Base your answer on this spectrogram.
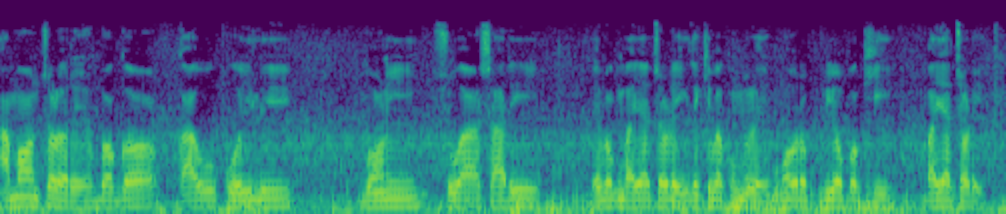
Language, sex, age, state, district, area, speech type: Odia, male, 30-45, Odisha, Kendrapara, urban, spontaneous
